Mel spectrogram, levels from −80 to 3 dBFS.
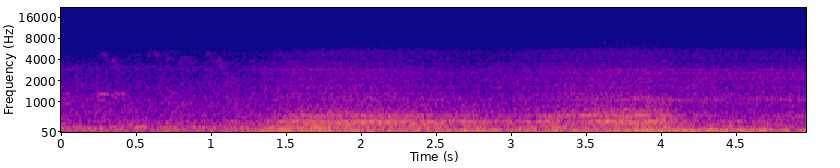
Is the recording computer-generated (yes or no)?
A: no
